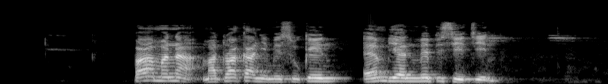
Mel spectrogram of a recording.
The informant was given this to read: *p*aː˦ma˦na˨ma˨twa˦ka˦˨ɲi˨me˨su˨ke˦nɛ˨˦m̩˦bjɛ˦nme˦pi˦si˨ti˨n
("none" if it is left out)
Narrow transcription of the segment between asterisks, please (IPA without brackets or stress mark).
p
